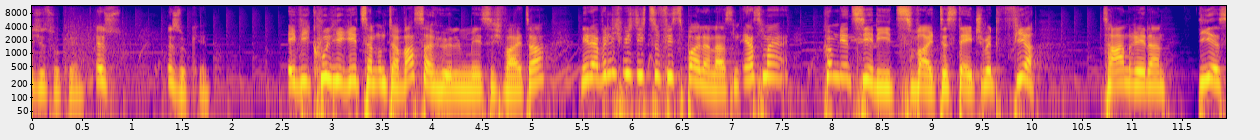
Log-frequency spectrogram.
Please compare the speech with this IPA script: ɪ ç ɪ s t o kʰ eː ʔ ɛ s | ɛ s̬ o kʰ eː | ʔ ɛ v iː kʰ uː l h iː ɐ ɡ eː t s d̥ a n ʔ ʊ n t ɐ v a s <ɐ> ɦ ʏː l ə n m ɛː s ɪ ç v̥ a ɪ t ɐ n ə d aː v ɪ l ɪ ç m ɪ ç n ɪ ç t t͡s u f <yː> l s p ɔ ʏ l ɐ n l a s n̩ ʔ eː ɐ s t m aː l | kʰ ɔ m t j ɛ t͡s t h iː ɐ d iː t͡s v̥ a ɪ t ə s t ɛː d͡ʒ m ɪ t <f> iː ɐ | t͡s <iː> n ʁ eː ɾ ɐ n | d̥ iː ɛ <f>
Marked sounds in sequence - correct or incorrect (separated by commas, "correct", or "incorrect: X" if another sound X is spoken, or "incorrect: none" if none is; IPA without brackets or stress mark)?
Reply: correct, incorrect: iː, correct, incorrect: aː, incorrect: s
